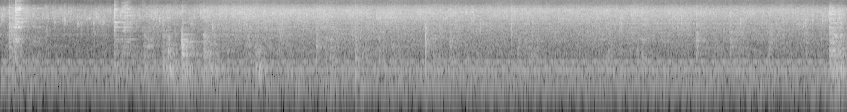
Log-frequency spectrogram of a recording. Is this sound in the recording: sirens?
no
